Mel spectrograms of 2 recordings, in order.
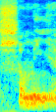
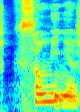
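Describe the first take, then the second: First: A soft whispered echo. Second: Said in the usual way. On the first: Real, not acted. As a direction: whisper the repeat to herself. Repeats the phrase, dropping to whisper.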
